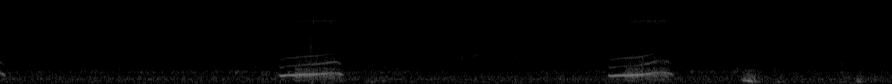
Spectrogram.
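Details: Sleeping wiener dog (dachshund) sleeping hard: two soft, whistling snores about three seconds apart over steady room hiss; snoring.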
